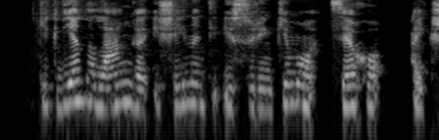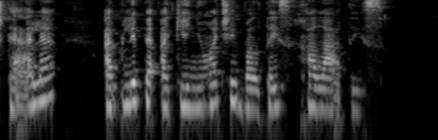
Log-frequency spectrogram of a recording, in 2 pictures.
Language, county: Lithuanian, Panevėžys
